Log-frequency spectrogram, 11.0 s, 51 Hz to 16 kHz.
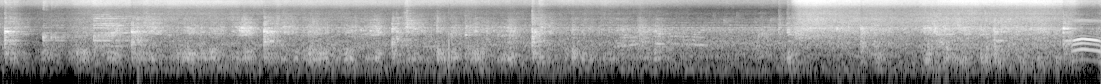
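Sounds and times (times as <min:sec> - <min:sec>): metal ladle scraping a wok: 0:00.0 - 0:06.5
food sizzling: 0:00.0 - 0:11.0
gas burner roaring: 0:00.0 - 0:11.0.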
